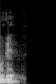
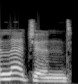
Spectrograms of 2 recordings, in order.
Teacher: The d sound in the word murid is less aspirated compared to the d sound in legend.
